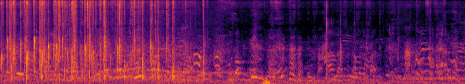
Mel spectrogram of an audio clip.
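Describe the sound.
An audience bursts into a round of applause, with dense, crisp clapping for a few seconds that then tapers off into a murmur of crowd chatter and voices.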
